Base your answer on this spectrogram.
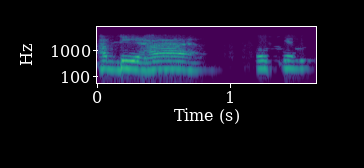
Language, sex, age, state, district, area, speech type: Tamil, female, 30-45, Tamil Nadu, Tiruvallur, urban, conversation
